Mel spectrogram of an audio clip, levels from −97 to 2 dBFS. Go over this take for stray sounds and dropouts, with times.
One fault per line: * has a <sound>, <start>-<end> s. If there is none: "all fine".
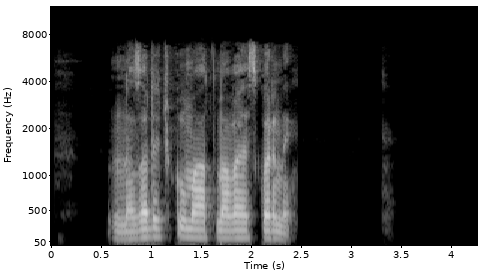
all fine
